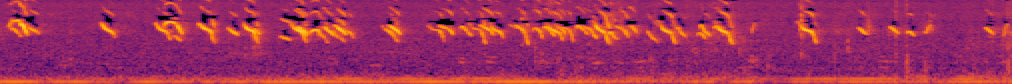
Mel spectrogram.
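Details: Fifteen Brahma chicks left from the latest hatch peep continuously: many high, short chirping notes overlapping in a busy chorus over a steady low machine hum.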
